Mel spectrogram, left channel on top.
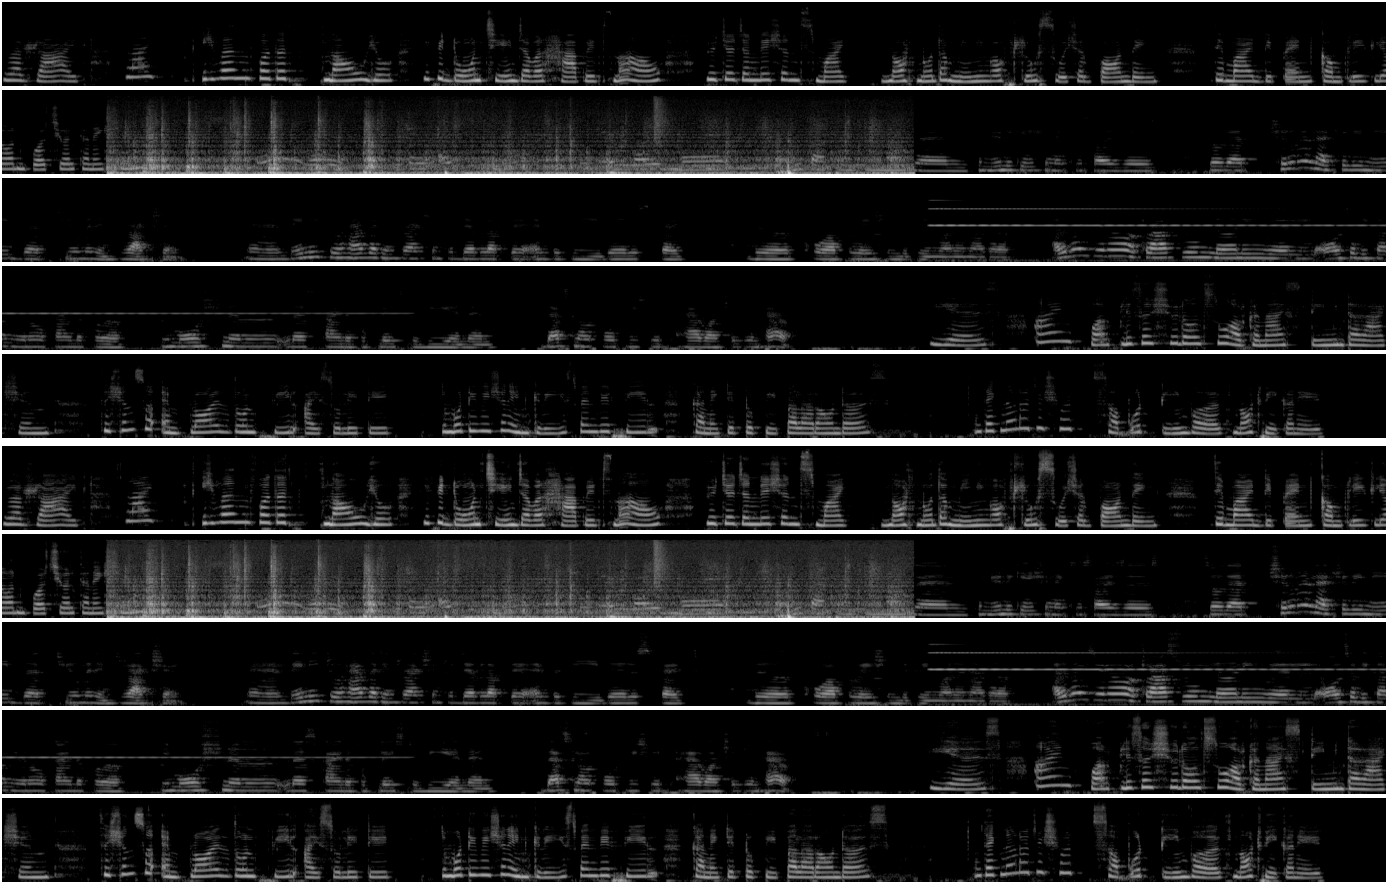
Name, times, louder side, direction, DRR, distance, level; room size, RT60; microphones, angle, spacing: voice 1, 0.0-1.5 2.0-8.5 8.8-15.3 50.8-59.3 59.8-64.3 65.1-68.6, right 2 dB, 75° right, 3.2 m, -33 dB
sound 1, 14.9-23.0, right 1 dB, 30° right, 2.2 m, -29 dB
voice 2, 16.1-21.2 21.6-29.5 30.1-34.5 35.1-37.8 38.2-42.8 43.1-49.4 66.5-66.8, right 2 dB, 55° right, 5.3 m, -42 dB
sound 2, 36.9-45.6, right 2 dB, 5° right, 2.2 m, -43 dB
head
